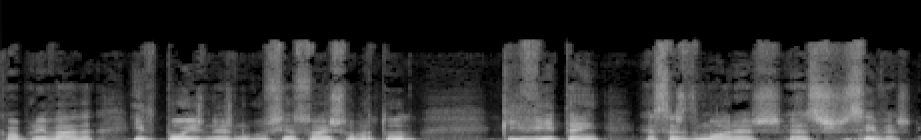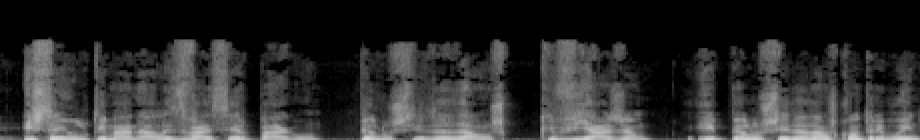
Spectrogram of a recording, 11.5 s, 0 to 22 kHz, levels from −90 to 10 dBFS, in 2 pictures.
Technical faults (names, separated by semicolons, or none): none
